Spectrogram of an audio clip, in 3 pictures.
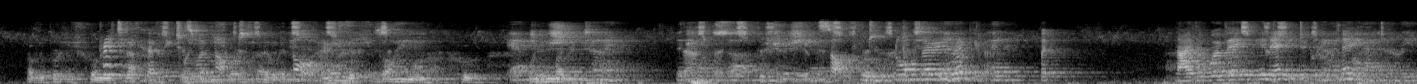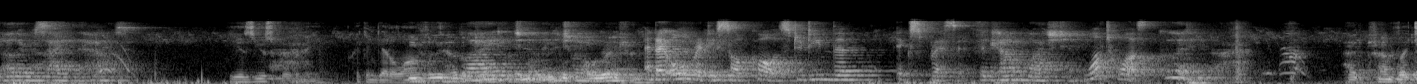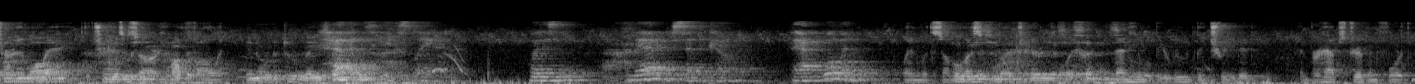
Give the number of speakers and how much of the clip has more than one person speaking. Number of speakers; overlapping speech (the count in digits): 4, about 45%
